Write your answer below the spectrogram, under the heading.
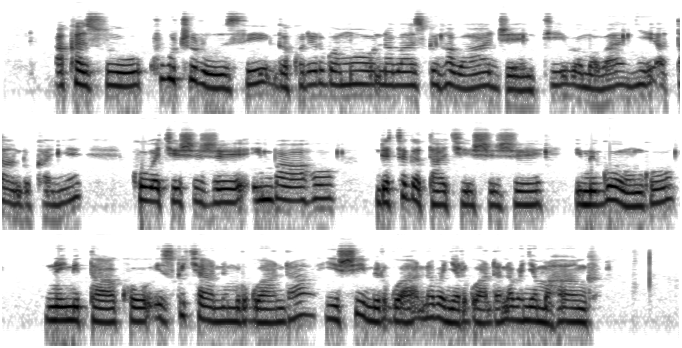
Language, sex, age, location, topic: Kinyarwanda, female, 25-35, Kigali, finance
